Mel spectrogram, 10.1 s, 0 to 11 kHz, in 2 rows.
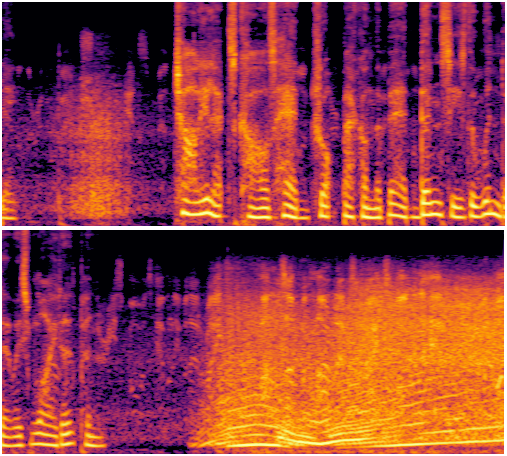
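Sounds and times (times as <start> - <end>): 
speech: 0.0 - 0.3, 1.8 - 6.3, 6.9 - 8.2
car engine roaring: 6.8 - 10.0
car tires squealing: 7.0 - 10.0.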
